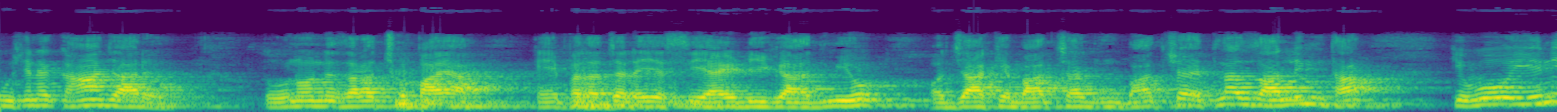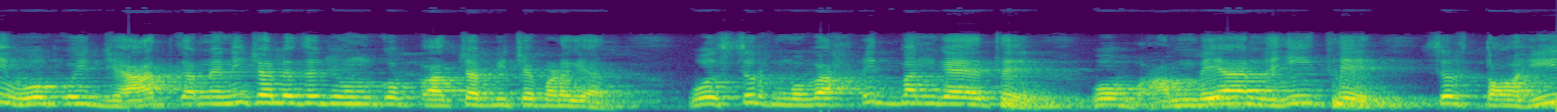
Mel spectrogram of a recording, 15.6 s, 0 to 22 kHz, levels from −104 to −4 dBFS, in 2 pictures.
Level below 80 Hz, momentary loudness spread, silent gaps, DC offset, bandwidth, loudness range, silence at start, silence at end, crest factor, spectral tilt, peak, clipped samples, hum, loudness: -60 dBFS; 8 LU; none; under 0.1%; 7.4 kHz; 2 LU; 0 s; 0 s; 14 dB; -7.5 dB/octave; 0 dBFS; under 0.1%; none; -14 LUFS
